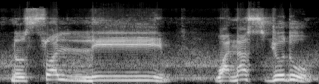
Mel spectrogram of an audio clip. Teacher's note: سین میں سیٹی ہے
